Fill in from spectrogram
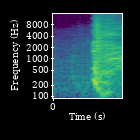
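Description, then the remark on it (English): A person coughs after a brief hush: one harsh, raspy cough that trails into a second short hack at the very end, loud and with no talking; a lingering cough from COVID. “Um, sorry, I, I, got a cough from uh, COVID that won't go away.”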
